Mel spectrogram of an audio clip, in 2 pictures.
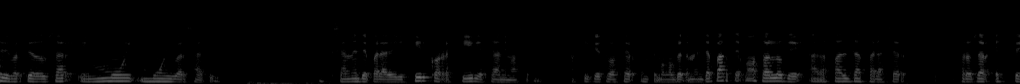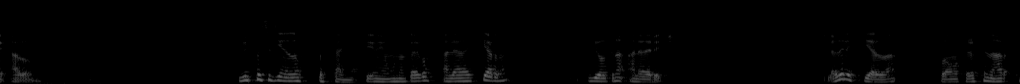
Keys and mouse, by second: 3.3 alt+click, 4.5 alt+click.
